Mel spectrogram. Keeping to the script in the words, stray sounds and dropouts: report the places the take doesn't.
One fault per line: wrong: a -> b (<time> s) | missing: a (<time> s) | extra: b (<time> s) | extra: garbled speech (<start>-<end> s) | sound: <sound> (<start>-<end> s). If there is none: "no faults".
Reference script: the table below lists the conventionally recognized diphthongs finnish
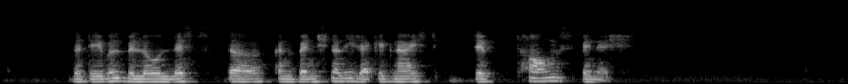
no faults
